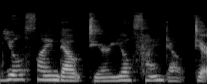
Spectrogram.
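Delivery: imitated hushed voice. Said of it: "everything was in a hush, hush voice".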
